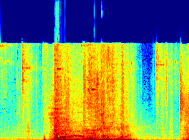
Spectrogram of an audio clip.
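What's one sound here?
A fiery blast bursts with a loud roar.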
